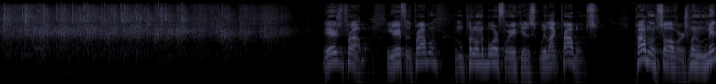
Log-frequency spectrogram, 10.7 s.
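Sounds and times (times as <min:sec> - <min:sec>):
audience hand clapping: 0:00.0 - 0:04.8
speech: 0:04.8 - 0:10.7.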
